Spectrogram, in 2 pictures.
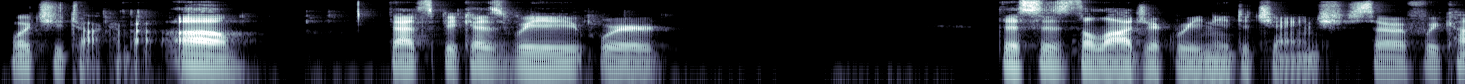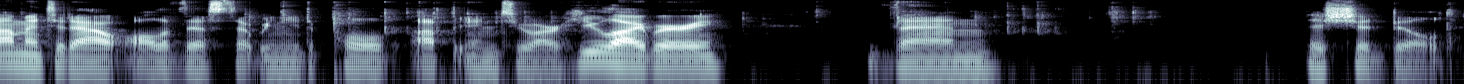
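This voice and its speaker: A man's voice: sits low, steady tone, unhurried, long pauses, a bit bright. A man giving casual, think-aloud commentary as a live-coding streamer, often muttering to himself and trailing off.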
